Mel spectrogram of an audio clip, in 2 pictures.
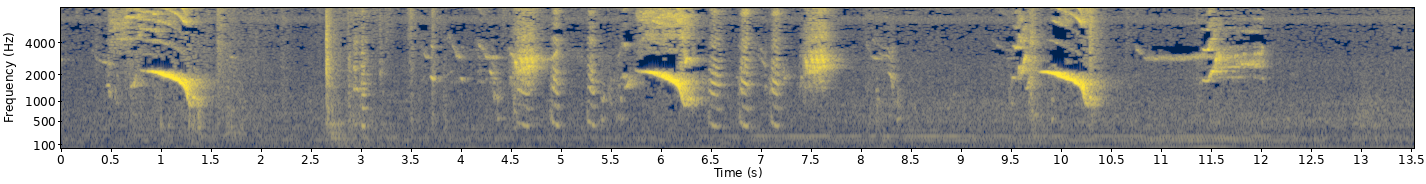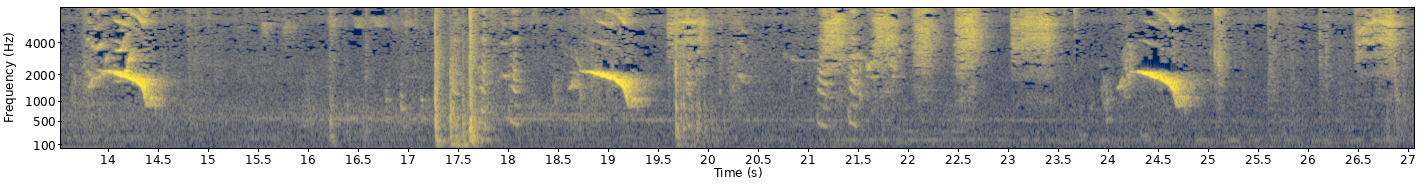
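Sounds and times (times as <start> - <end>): faint bird chirps: 9.3 - 12.2.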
